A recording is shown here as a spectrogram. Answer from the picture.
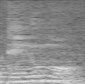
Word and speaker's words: denouement: Han's one, the Chinese one was less of a cop-out, because the Chinese one was, how do you pronounce the English word, denouement? Oh, denouement.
